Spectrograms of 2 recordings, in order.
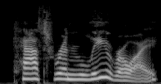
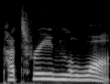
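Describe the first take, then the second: First: "Catherine Leroy" read the English way, with a th sound and LEE-roy. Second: "Catherine Leroy" in French, Ca-treen with "Leroy" as luh-RWAH; French pronunciation. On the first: Guest shows how English speakers misread the name, English reading. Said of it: "it looks to us English speakers". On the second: Guest gives the French name for the host, French pronunciation. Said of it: "the best I can do is to say Catherine Leroy". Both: Shown as a demonstration.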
